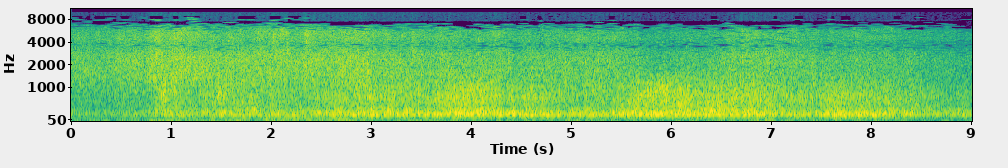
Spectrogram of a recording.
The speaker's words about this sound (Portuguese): Depois de quase uma hora de angústia e desespero, a tempestade foi se acalmando, assim como o mar.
